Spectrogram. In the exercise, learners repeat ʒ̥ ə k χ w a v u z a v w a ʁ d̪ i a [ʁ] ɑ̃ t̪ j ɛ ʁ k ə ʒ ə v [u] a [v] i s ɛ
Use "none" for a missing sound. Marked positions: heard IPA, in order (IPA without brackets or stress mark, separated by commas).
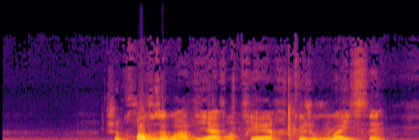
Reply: v, u, none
